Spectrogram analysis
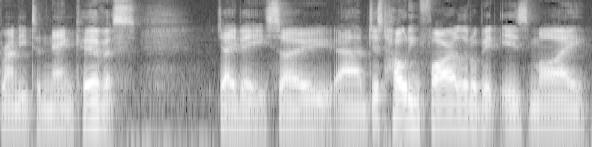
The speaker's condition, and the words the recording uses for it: None; typical speech.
